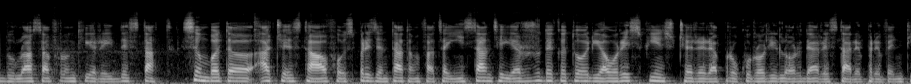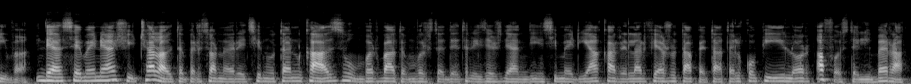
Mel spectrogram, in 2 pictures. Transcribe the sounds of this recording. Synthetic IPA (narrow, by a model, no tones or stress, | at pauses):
d̪uluasafɾont̪ʰije̞ɾe̞jd̪e̞st̪at̪ | sɨmbət̪əa̰t͡ʃe̞st̪aːfo̞st̪̚pɾe̞ze̞nt̪at̪əɨnfat̪sainst̪ant̪se̞jːarʒud̪e̞kət̪o̞ɾiawre̞spinst͡ʃe̞ɾe̞ɾeapɾo̞kuɾo̞ɾilo̞rd̪e̞aɾe̞st̪aɾe̞pɾe̞ve̞nt̪ivə̰d̪e̞ase̞me̞neaʃit͡ʃalalt̪əpe̞rsoanəɾe̞t̪sinut̪əɨŋkazunbərbat̪ɨnvɨrst̪əd̪e̞t̪ɾe̞jze̞t͡ʃʲd̪e̞anʲd̪insime̞ɾiakaɾe̞larfiaʒut̪at̪̚pe̞t̪at̪əlko̞piːlo̞rafo̞st̪e̞libe̞ɾa̰t̪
